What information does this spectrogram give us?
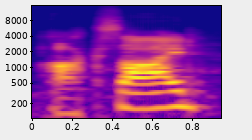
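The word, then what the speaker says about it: Oxyd: excellence a twos and the are called the oxide finish Oh X Y D it's pronounced oxide as opposed to the scientific spelling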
